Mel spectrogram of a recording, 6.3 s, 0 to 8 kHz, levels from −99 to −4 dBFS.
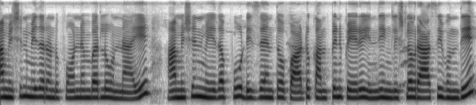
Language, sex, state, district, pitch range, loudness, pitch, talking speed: Telugu, female, Telangana, Mahabubabad, 210-240 Hz, -17 LUFS, 225 Hz, 190 wpm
